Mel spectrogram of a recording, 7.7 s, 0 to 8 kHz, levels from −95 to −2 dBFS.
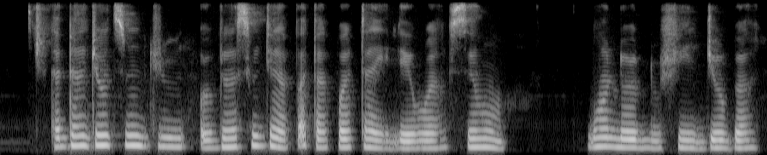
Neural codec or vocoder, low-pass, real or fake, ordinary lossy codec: autoencoder, 22.05 kHz, a latent of 192 numbers a frame, VITS, trained on one speaker; 7.2 kHz; fake; none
